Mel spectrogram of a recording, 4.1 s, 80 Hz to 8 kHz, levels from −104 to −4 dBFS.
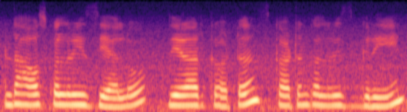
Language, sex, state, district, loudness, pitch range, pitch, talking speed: English, female, Punjab, Fazilka, -14 LUFS, 205-225 Hz, 220 Hz, 190 wpm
